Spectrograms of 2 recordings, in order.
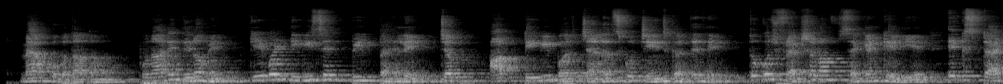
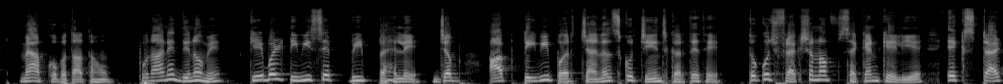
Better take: second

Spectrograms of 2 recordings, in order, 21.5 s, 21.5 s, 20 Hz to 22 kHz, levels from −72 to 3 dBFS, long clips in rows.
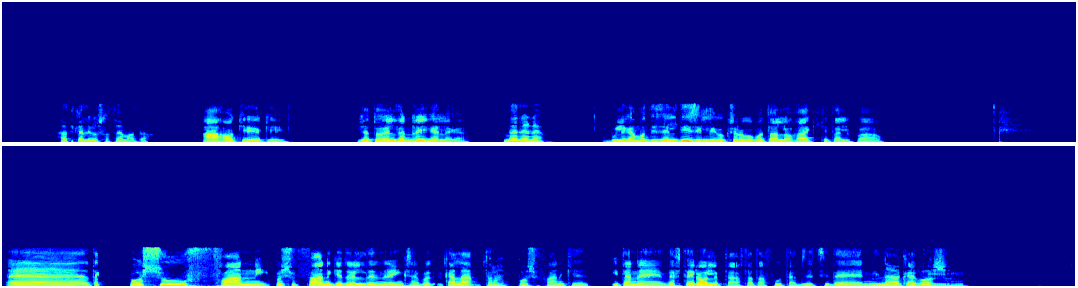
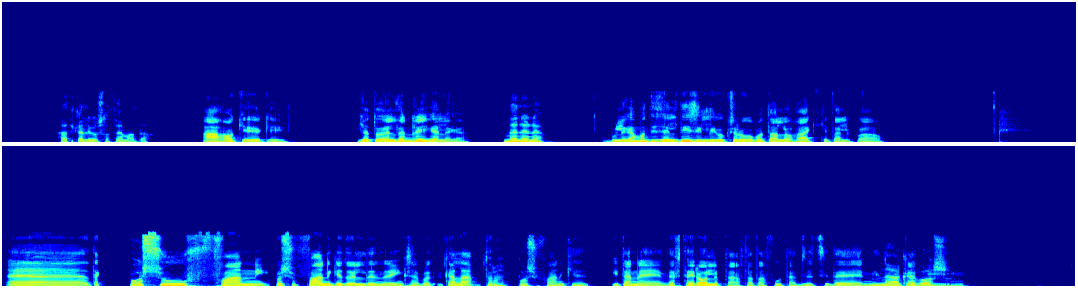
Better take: second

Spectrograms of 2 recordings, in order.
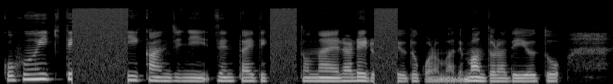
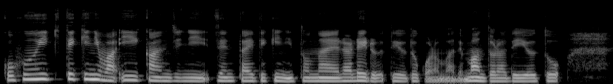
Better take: second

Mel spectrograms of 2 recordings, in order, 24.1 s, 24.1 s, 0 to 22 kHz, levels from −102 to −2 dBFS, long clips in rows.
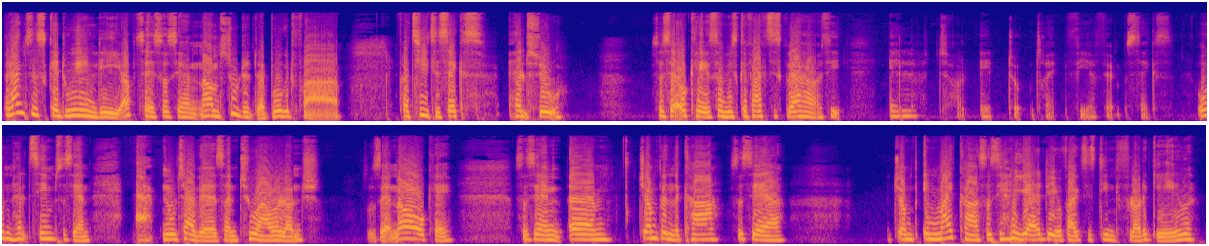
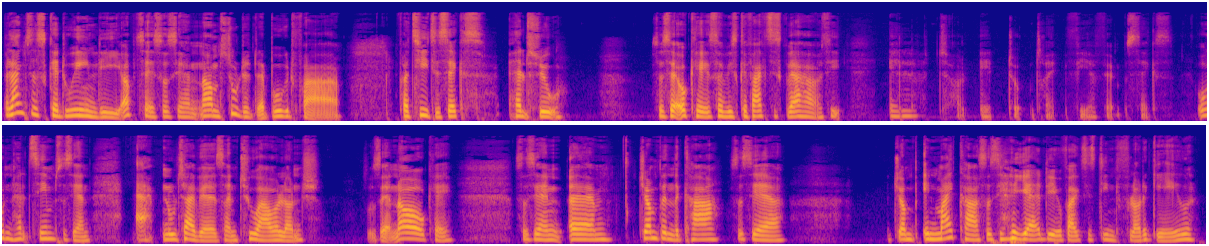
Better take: second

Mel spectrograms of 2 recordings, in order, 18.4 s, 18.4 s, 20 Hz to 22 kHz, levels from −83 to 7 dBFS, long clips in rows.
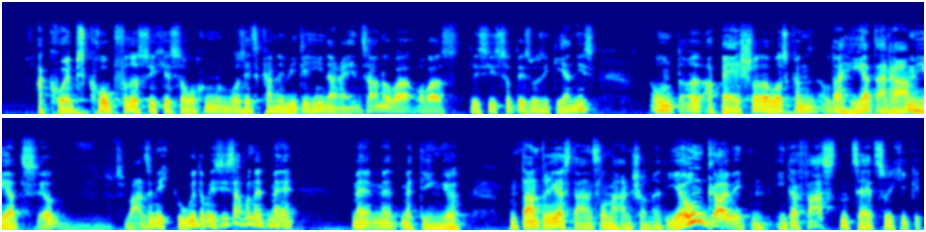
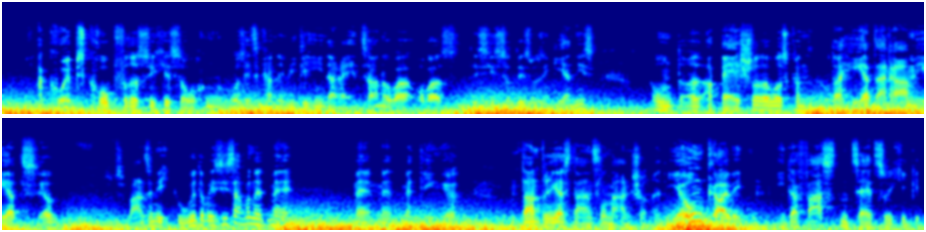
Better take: first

